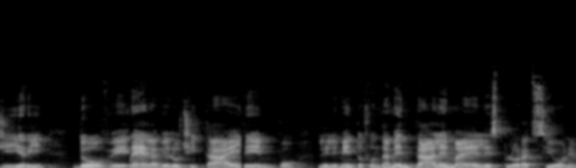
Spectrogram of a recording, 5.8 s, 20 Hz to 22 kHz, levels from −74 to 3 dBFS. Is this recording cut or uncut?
cut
